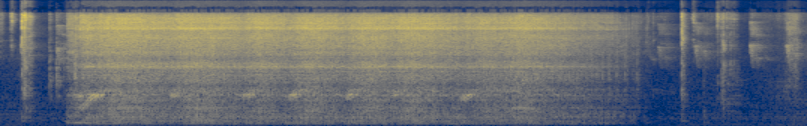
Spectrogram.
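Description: A sewing machine runs steadily, stitching a girls' uniform shirt along the buttonhole side, a continuous close whir for about eight seconds before stopping, followed by a few soft handling clicks.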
